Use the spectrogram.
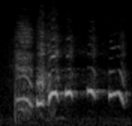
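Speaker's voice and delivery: high theatrical giggle. Acted. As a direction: trill a giggle like a gossip reporter. Reporter laughs theatrically. (petit rire aigu théâtral)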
